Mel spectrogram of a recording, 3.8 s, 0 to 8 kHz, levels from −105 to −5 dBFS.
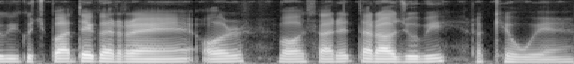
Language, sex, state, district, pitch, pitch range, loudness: Hindi, male, Uttar Pradesh, Muzaffarnagar, 130 Hz, 125-135 Hz, -17 LUFS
